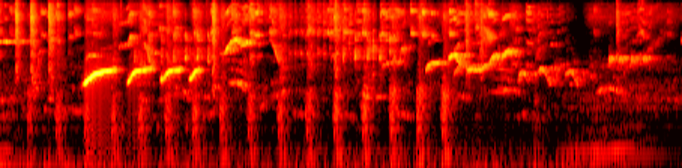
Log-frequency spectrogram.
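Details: An ekor pendek bird singing aggressively, meant to rouse rival birds to fight for bird contests: a series of four clear, rising whistled notes about half a second apart, then varied short chirps and slurred notes over a steady clicking background.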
